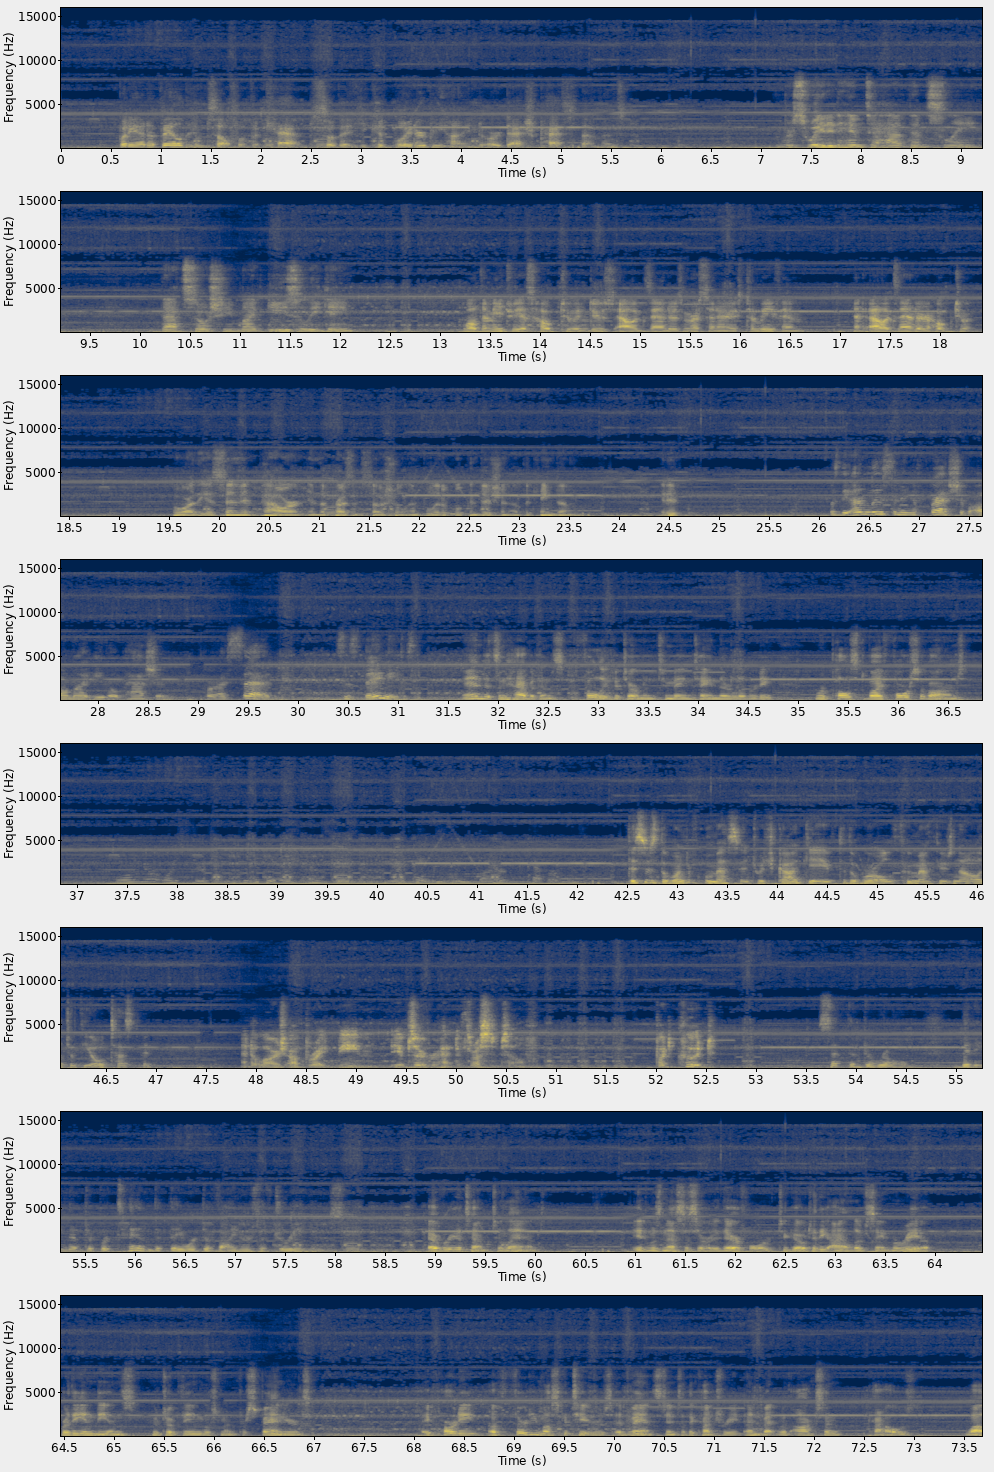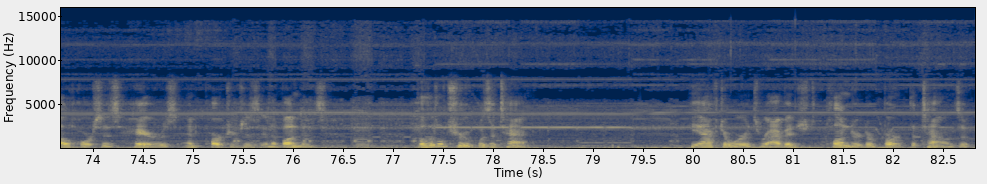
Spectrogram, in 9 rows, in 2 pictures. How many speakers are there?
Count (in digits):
10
